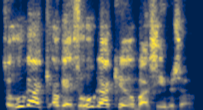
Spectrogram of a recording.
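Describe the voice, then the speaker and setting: A man's voice: high-pitched, huge pitch swings, very fast, dark tone, no room sound, studio quality. A man debating casually in profane slang, repeating his phrases for emphasis.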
